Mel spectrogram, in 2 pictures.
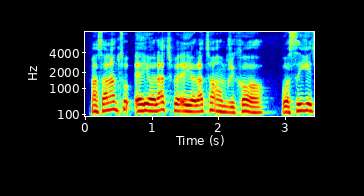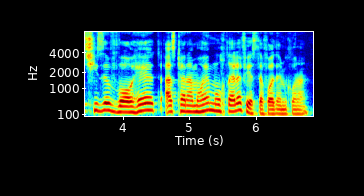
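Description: A Persian-accented man from Iran hosts a podcast in a scripted monologue, with a voice that sits a little high. He explains step by step and lists ideas in short phrases. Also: darkish tone. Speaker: podcast host.

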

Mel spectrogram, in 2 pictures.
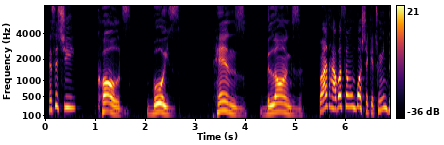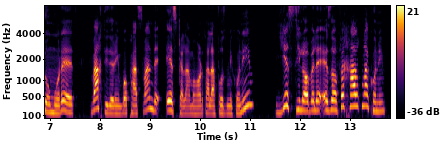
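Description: Podcast teacher demonstrating English sounds slowly. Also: mid-range voice, a bit bright, clear, resonant tone, dry recording, studio quality. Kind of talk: podcast lesson on English pronunciation.

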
